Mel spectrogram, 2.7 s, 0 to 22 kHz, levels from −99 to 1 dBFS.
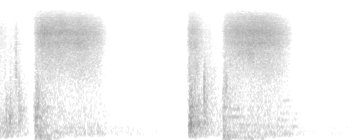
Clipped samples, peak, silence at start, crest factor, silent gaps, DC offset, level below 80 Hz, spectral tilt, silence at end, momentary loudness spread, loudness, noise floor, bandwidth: under 0.1%; -42 dBFS; 0 s; 20 dB; 1.17-1.40 s; under 0.1%; under -90 dBFS; 0 dB/octave; 0.45 s; 10 LU; -57 LUFS; -86 dBFS; 16 kHz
